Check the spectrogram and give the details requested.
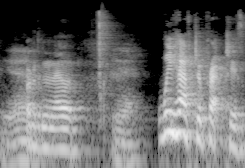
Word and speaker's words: ordenador: La R al final se pronuncia fuerte. Yeah. Ordenador.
